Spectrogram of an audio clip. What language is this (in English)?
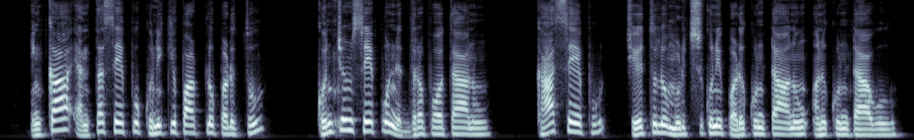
Telugu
